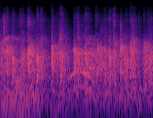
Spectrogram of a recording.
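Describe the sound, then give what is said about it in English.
Audience applause for a musician at a live show: a continuous, fairly soft clatter of many hands clapping, with voices mixed in. “Round of applause for Kevin Flynn, everybody.”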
